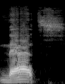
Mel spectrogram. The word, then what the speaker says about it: gnats: It was I hate gnats because they just don't What was it? It was something like they don't have any purpose and even the G is silent.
